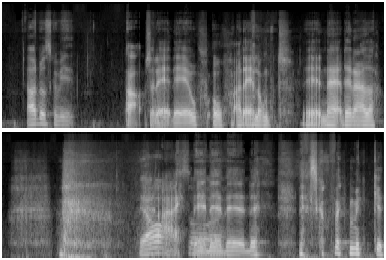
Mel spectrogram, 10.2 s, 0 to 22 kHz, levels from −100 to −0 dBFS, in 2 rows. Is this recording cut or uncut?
cut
